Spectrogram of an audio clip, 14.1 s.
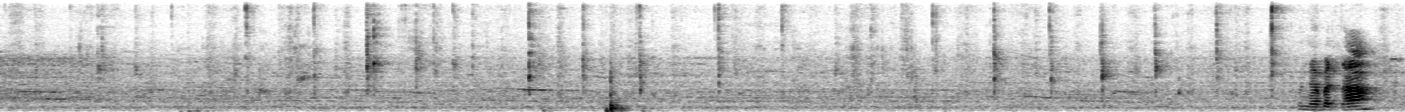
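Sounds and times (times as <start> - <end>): wet chewing: 0.1 - 13.1
mouth clicks and smacks: 0.8 - 13.0.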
